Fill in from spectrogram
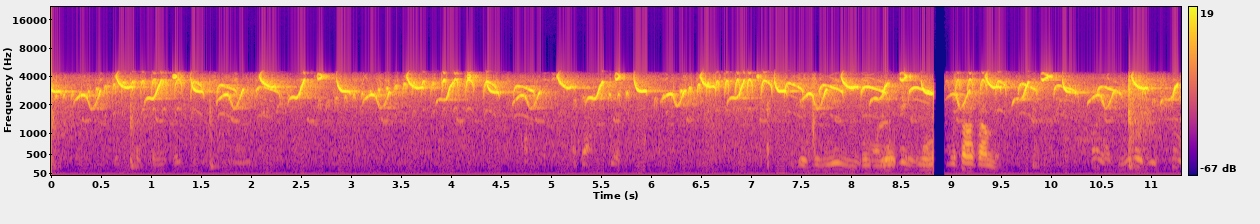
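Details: Oriole warbler (Hypergerus atriceps) at Grand Popo, Benin, giving a dense stream of bright, liquid whistled notes, many rising or looping, barely pausing; fainter low warbling sounds come in near the end.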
